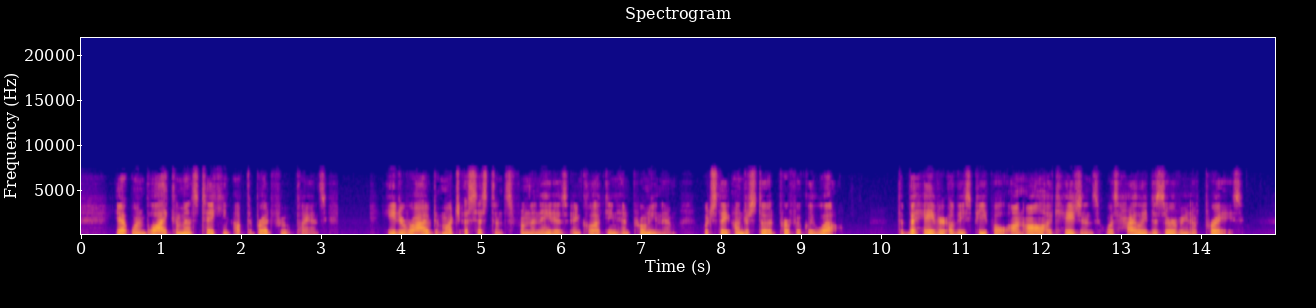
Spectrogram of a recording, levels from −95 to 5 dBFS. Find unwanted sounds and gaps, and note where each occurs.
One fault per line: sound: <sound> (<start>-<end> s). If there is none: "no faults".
no faults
